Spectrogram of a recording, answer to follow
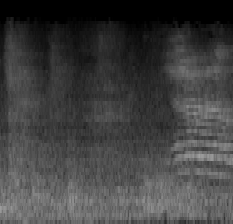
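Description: Quiet room tone in a pause, then near the end a short, high, wavering voice-like cry.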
